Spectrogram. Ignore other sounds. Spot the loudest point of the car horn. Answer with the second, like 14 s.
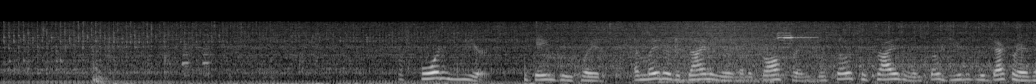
8 s.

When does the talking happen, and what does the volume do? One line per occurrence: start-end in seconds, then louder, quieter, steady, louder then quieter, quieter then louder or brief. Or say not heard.
4.0-10.3 steady.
